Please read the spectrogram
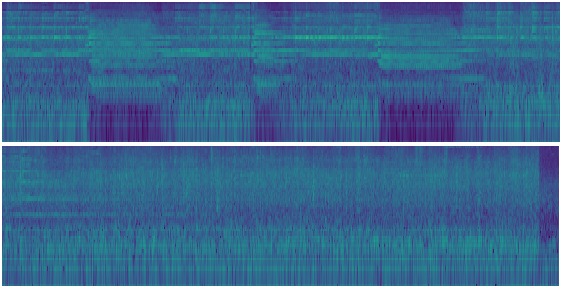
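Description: Escanaba & Lake Superior diesel freight locomotives sounding their air horn three times: long, short, long. The locomotives and train cars then run past close by with a steady rumble of engines and wheels on rail.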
